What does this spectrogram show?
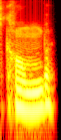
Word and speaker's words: comb: get um right but when you kind of push your lips together to form both sounds it just Blends together so it goes comb limb climb crumb you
